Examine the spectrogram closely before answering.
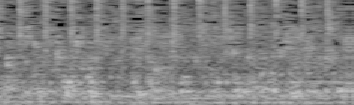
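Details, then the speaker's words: Instant gas geyser in winter: rapid steady ticking about eight per second with no burner roar, igniter clicking but burner not lighting; the first cause to check is weak batteries, which cannot open the gas valve; fix is replacing the batteries. "लेकिन इसका burner नहीं खुल रहा सिर्फ टिकटिक कर र है तो इसका रीजन तो कई रीजन हो सकते हैं लेकिन जो सबसे पहला रीजन है आप इसके सेल को चेक करें अगर सेल इसके कमजोर है तो यह टिक टिक करेगा"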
